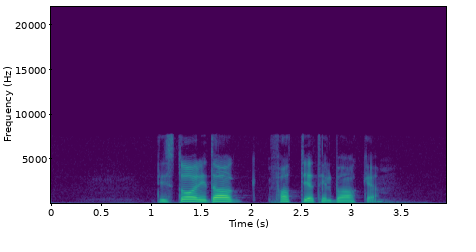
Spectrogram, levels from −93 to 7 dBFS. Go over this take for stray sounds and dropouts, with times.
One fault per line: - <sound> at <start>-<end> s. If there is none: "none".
none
